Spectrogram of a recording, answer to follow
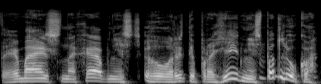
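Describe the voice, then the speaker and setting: Male narrator doing an enraged elf soldier in an audiobook, bitter and loud, dry close mic. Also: a little high, animated, moderate pace, no echo, close to an everyday voice. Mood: furious. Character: furious betrayed male elf officer.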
